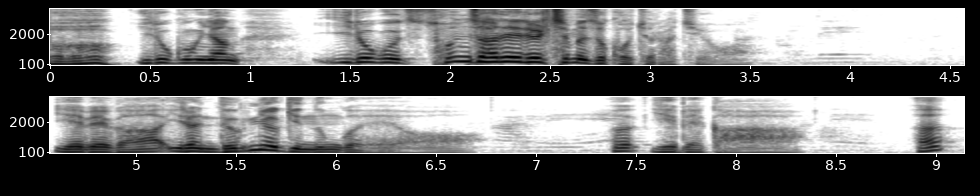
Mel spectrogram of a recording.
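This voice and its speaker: A male pastor preaching with plenty of animation, his voice sitting a little higher than most men's. He keeps turning to his listeners with quick checks, and he acts out little scenes in other voices. The recording is close and dry. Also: darkish tone, no room sound. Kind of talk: sermon, Bible word study.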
